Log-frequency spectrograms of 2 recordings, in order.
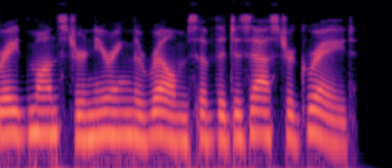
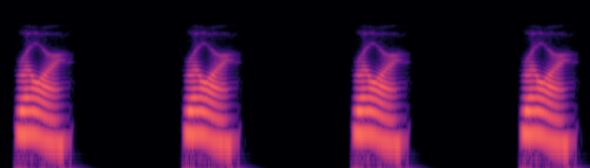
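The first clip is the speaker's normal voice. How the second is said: orc roar; much slower than usual. A narrator's reading. Orcs roaring in battle.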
